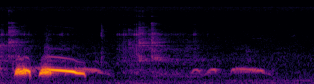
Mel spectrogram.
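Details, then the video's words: Decoy spotted dove kept to lure wild doves gives one loud phrase, a short note then a long drawn falling coo, followed by fainter, softer cooing notes. "chim cu mồi thúc gù bài bản nhất hiện nay, chim cu gáy kích bổi hiệu quả nhất hiện nay"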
